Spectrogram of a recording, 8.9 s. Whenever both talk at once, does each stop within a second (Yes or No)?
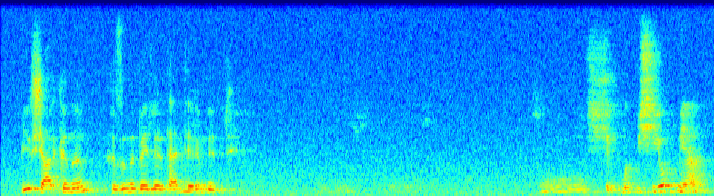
Yes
